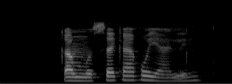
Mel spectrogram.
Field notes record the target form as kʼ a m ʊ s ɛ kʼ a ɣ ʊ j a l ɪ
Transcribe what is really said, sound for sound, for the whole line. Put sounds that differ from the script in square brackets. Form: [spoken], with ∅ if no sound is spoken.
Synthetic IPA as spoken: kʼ a m ʊ s ɛ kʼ a ɣ ʊ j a l ɪ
